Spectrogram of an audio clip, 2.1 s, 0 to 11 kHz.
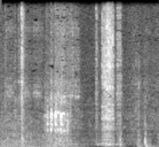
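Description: A 4WD's engine idling, heard from inside the cab, stops about a quarter of the way in. A few short mechanical clicks and rattles from the cab follow, the last a sharp click near the end.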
